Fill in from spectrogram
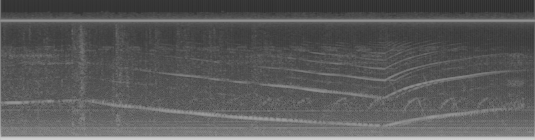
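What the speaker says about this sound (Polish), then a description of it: "Tak, syreny." A loud police siren in GTA San Andreas wails, its pitch sliding slowly down and then sweeping back up over a constant low engine drone.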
